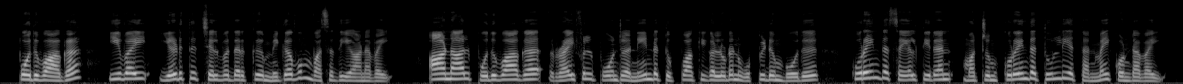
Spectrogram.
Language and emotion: Tamil, neutral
